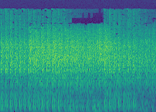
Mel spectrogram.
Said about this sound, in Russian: Тогда я принимаю решение, чтобы наши ребята залегли против дверей, которые находились сзади, естественно, и открыли беспорядочный огонь из немецких автоматов, которые взяли у немцев.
